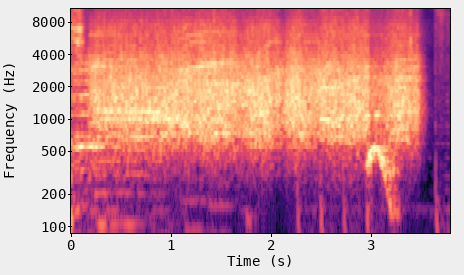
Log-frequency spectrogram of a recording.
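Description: A crowd at a business networking meeting cheers and claps loudly for several seconds for a magician after his 30-second pitch, a dense wash of applause with whoops mixed in, then it fades out abruptly near the end.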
